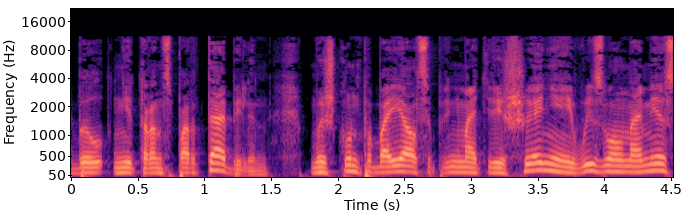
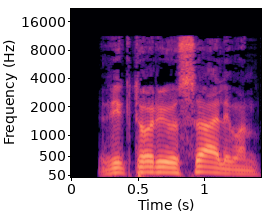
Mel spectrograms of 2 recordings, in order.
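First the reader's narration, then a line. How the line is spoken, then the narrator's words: Grumbling. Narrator (Russian): проворчал Ван Хорн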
